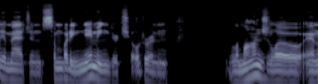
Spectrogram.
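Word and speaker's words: Lemonjello: jello and orange jello, but they were not pronounced lemon jello and orange jello. It was lemangelo and orangelo.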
